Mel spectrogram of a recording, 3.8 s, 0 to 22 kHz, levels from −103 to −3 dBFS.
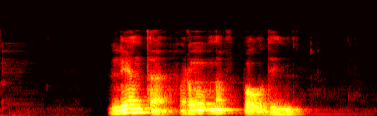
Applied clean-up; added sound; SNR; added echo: neural mask model DeepFilterNet 3.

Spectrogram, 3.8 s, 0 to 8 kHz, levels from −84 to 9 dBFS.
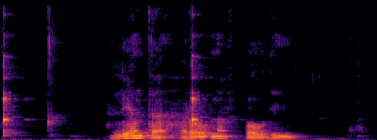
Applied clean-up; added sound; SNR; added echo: classical method WPE with log-MMSE.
